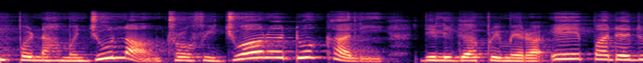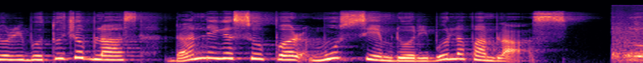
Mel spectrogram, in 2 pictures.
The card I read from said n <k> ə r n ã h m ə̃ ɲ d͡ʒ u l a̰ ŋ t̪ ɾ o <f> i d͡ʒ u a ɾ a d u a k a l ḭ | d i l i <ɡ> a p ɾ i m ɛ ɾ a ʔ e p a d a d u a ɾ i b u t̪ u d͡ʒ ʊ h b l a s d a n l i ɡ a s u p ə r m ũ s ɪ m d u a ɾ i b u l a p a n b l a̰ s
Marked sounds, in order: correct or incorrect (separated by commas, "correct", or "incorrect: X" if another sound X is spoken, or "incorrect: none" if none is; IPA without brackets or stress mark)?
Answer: incorrect: p, correct, correct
